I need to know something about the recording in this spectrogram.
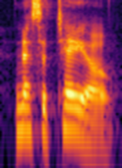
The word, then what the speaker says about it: necesejo: Necesejo. Is that what it was? So, the C is pronounced like a TS sound.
